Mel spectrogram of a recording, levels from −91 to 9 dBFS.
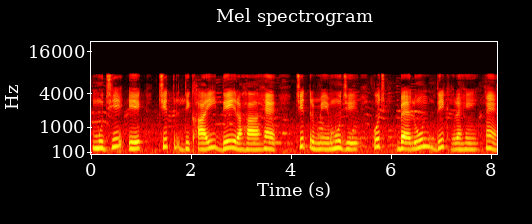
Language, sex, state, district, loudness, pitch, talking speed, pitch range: Hindi, female, Madhya Pradesh, Katni, -20 LUFS, 190 Hz, 110 wpm, 180-215 Hz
